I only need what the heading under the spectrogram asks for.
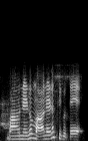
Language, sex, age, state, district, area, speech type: Kannada, female, 30-45, Karnataka, Mandya, rural, conversation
